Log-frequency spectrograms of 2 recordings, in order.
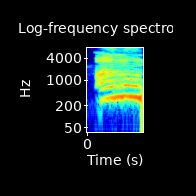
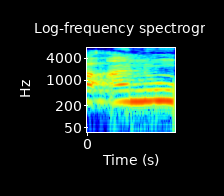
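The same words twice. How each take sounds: First: "अनु" with short u; rejected pronunciation. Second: "अनु" with long final uu; corrected pronunciation. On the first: Teacher showing the error, "अनु" with short u. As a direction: clip the final u of "अनु". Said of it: "अनु नहीं होता". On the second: Teacher giving the correction, "अनु" with long uu. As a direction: draw out the uu in "अनु". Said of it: "अनु होता है". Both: Shown as a demonstration.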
